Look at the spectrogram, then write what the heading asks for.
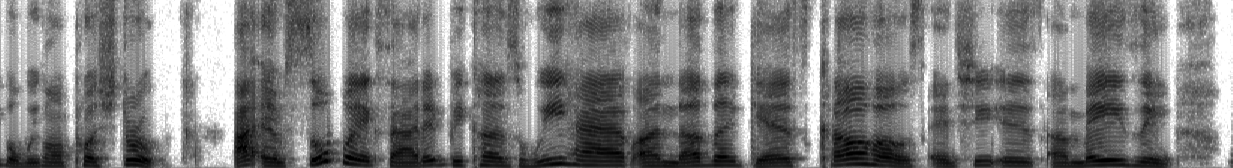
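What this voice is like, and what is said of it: Slightly raspy voice. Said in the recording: “I'm recovering from a cold. My voice is a little raspy”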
